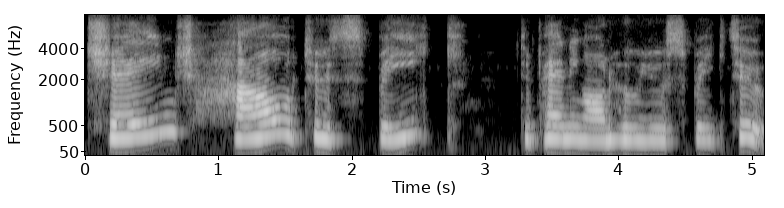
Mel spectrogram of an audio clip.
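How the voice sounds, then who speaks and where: Very slow speech comes in a non-native accent. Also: woman. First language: not English. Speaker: crafting collaborator. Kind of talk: casual chat.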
